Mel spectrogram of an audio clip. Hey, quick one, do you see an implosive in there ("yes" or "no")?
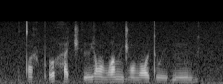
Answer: yes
